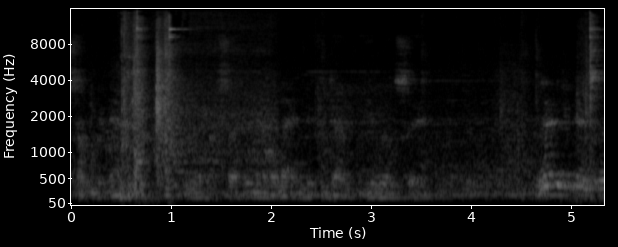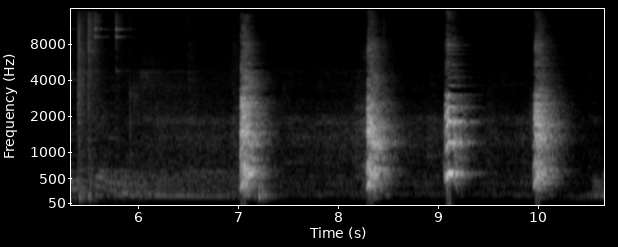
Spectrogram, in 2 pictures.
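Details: A husky playing with a cat: after quiet murmuring voices, four loud, sharp barks ring out about one second apart near the end.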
